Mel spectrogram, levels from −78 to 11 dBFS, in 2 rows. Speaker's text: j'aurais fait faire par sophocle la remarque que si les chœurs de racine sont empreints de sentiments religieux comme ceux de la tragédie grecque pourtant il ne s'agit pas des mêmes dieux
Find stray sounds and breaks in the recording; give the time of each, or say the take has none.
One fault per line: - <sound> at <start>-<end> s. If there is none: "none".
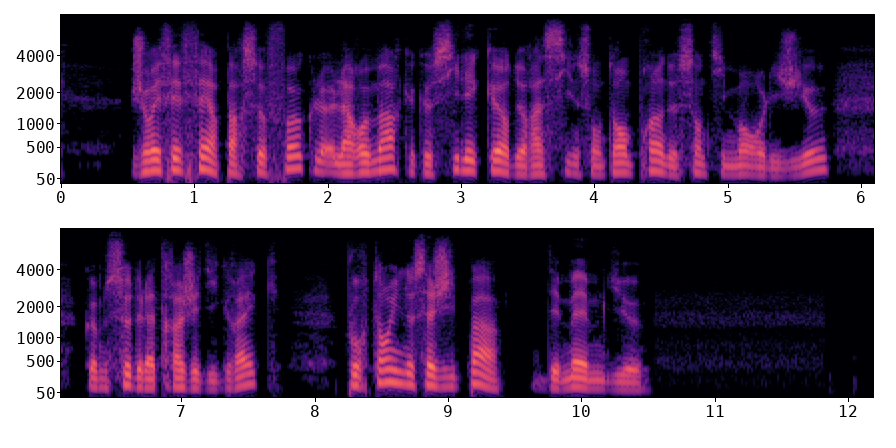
none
